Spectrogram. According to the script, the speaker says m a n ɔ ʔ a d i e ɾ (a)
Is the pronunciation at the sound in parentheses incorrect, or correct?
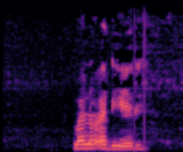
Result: incorrect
